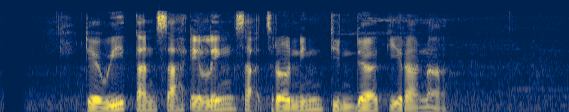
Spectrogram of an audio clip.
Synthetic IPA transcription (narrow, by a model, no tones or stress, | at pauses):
ɖ̥ɛ̤wit̪ansahelɪŋsa̰ʔd̥ʒ̥ɾɔnɪŋd̪̥i̤ndakiɾana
